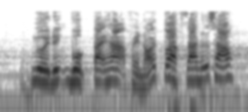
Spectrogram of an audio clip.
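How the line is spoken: Very angry. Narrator (Vietnamese): Thượng Trí tức giận vô cùng ... nói

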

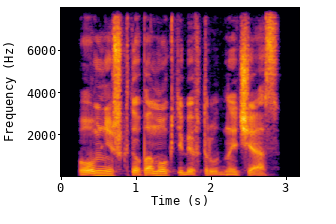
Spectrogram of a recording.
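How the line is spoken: Menacing question. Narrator (Russian): Грозно поинтересовался Доломис

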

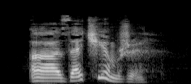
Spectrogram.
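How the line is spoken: Spiteful old woman. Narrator (Russian): уже злобно сказала старуха

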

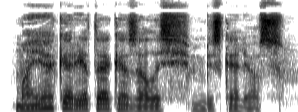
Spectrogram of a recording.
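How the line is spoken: Sigh. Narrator (Russian): вздохнул Словка

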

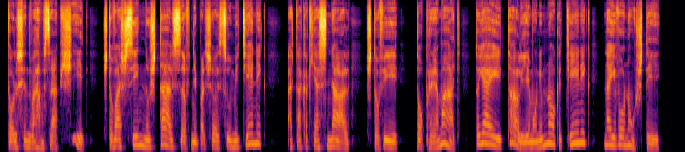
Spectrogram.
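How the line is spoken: Ingratiating tone. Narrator (Russian): Неизвестный пояснил ей заискивающим тоном

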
